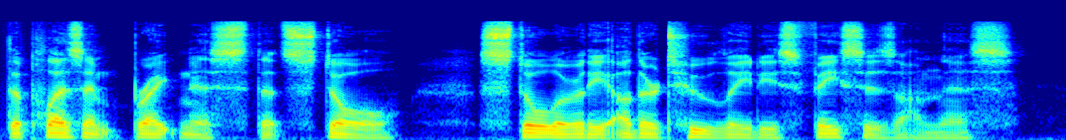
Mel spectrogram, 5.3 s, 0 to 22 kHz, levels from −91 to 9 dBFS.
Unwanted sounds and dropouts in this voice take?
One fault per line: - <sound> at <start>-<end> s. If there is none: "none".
none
